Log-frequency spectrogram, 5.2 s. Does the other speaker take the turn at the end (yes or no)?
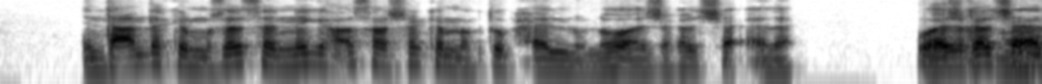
no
